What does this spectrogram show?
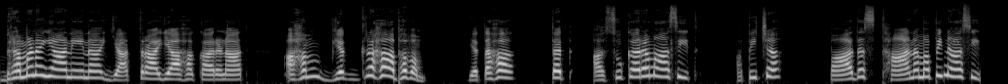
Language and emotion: Sanskrit, angry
